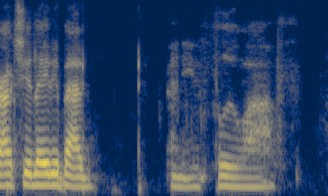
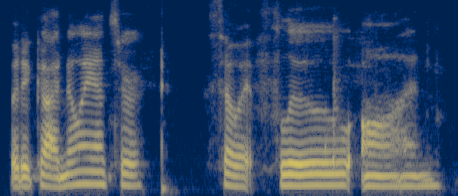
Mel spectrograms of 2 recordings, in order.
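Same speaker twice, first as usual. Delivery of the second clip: ordinary delivery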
